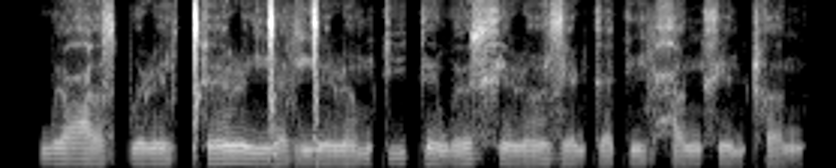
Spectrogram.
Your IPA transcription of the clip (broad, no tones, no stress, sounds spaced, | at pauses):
w ø ʕ ɐ z p ɯ ɭ ẽ v ǀʰ ɛ̃ ɭ ĩ ŋ͡ǀ ɛ v ŋ͡ǀ ẽ ɭ ɐ̃ m k i k ẽ w ø z x ẽ ɭ ɐ̃ z e ɳ k ɛ k ĩ v ħ ɐ ŋ x ẽ m ʈʰ ɐ ŋ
